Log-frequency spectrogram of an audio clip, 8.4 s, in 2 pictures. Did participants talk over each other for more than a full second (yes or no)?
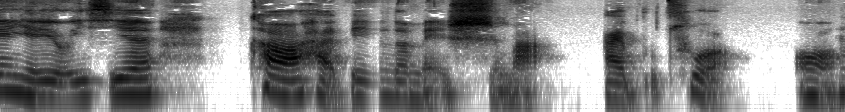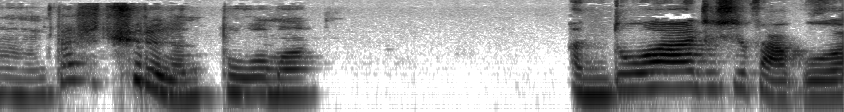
no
